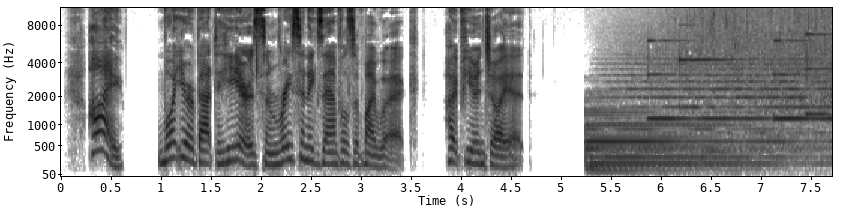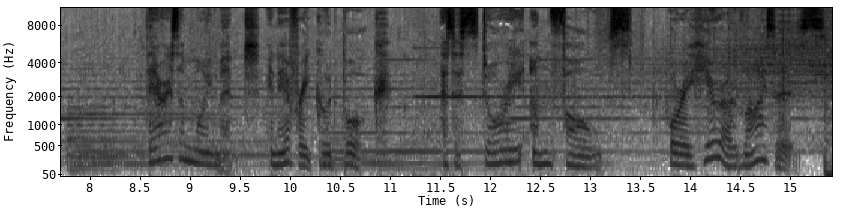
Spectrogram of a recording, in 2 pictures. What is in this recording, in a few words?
english australian commercial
